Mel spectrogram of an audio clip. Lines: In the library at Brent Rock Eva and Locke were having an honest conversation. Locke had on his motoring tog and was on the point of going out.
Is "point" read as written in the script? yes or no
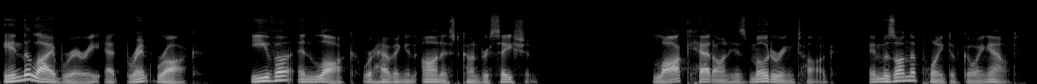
yes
